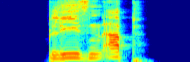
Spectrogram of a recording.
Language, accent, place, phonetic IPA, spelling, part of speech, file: German, Germany, Berlin, [ˌbliːzn̩ ˈap], bliesen ab, verb, De-bliesen ab.ogg
- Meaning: first/third-person plural preterite of abblasen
